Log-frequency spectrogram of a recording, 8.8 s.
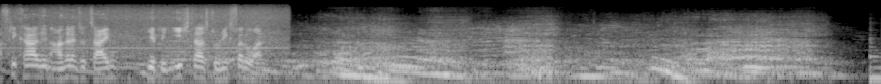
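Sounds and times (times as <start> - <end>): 
speech: 0.1 - 3.4
lion roaring: 2.9 - 8.7.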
